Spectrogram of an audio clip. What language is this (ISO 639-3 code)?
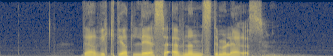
nor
